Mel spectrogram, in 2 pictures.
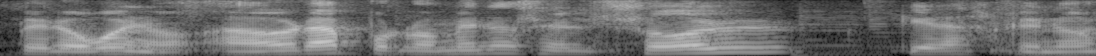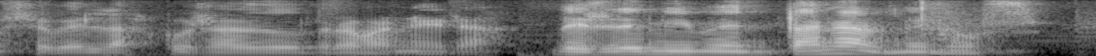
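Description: Chatty Madrid woman, low voice. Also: expressive, fast, lo-fi sound, soft background music. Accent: Madrid Spanish, with some Valencian influence. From Madrid, Spain. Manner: chatty, laughs often, self-deprecating. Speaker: podcast guest. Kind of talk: casual chat.

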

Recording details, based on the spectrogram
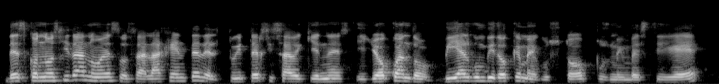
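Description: A man's voice: medium pitch, normal speed, a bit bright, smooth, highs cut off. A man hosting a gossip show, telling the story animatedly and acting out quotes. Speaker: show host. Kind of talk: casual gossip commentary.

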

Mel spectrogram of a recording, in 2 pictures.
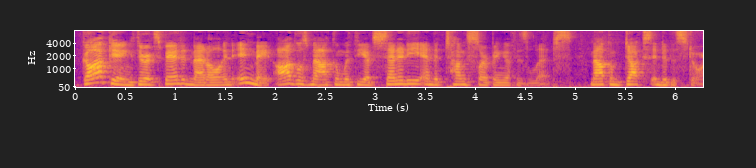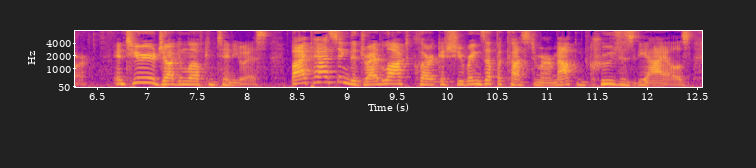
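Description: A man narrates a screenplay at a table read. His voice is fairly high for a man, and he delivers scene headings and action lines as scripted narration. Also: lively intonation, brisk, fairly bright tone. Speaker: stage-direction reader.

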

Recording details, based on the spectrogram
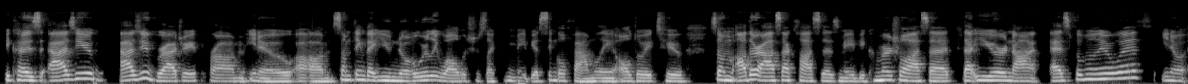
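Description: A woman's voice: lowish voice, expressive, moderate pace, hardly any pauses, a little mellow. A woman in her thirties from South Korea, chatting casually as an interview guest and often tagging "right?" onto her points. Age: 30s. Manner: chatty, many fillers like "right?" and "you know". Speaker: guest, real estate investor.

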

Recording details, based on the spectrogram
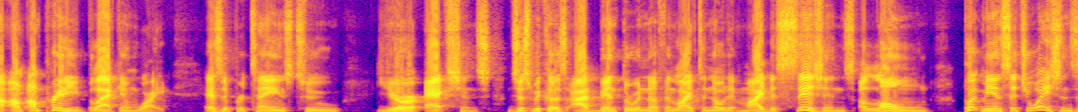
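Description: A man in his thirties with a deep voice, hosting a solo podcast and talking earnestly, with many fillers and restarts. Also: a bit bright. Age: 30s. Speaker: podcast host.

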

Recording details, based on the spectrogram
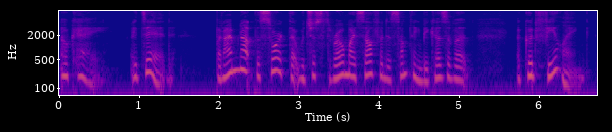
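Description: A woman's voice: medium pitch, expressive, normal speed, breathy edge. A woman voicing a defensive, logical young witch in a story reading, clipped and insistent. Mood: flustered, guarded.

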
